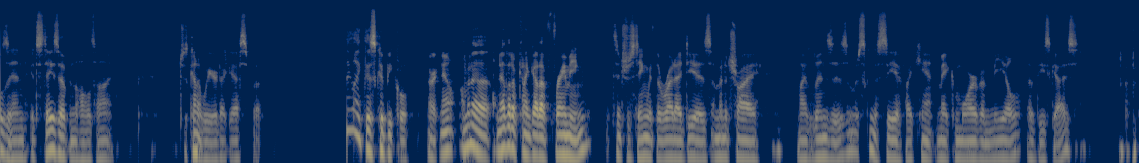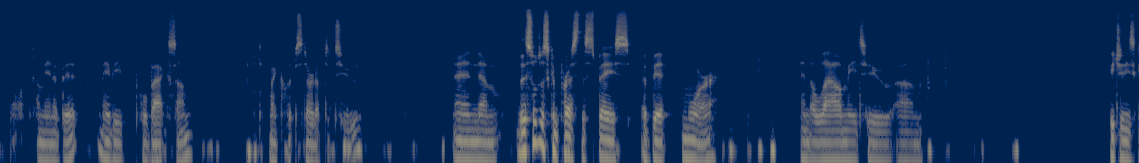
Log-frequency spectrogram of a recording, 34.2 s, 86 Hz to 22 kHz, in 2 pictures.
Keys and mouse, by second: 3.2 g, 6.9 shift+b, 11.4-14.0 shift+drag, 15.9-17.0 drag, 18.5 ctrl+middle click, 20.0 click, 23.9 ctrl+click, 24.5 ctrl+middle click, 24.7 ctrl+click, 25.5 shift+click, 26.2-27.8 shift+drag, 28.3 r, 31.2 shift+click, 32.2 shift+click.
